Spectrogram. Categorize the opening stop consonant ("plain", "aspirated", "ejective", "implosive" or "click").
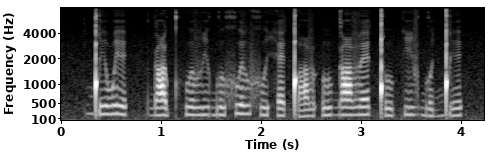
click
